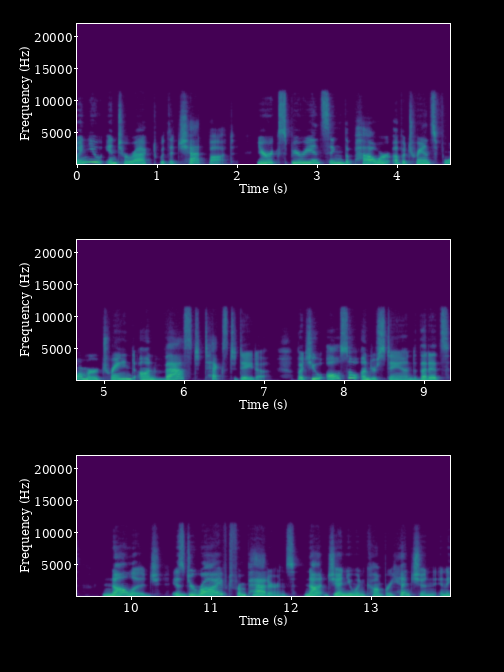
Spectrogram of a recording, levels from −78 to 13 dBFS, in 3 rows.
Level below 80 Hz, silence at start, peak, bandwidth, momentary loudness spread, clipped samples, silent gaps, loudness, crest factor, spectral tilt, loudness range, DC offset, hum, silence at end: -62 dBFS; 0 s; -4 dBFS; 12 kHz; 8 LU; under 0.1%; none; -24 LUFS; 20 dB; -5 dB/octave; 2 LU; under 0.1%; none; 0 s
